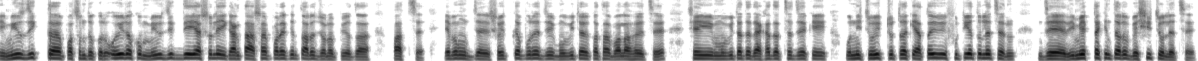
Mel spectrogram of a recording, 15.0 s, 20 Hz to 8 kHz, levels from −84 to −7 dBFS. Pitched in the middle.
Yes: medium, 170 Hz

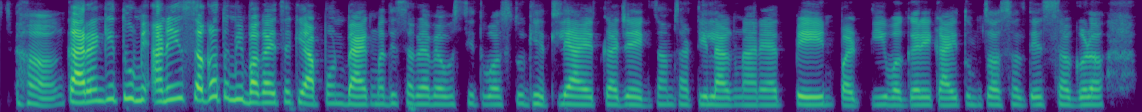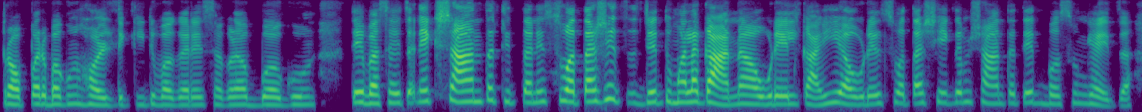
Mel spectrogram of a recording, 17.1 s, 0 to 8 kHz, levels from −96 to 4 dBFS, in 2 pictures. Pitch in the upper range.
Yes: high, 225 Hz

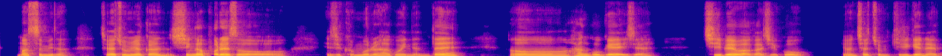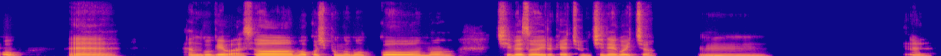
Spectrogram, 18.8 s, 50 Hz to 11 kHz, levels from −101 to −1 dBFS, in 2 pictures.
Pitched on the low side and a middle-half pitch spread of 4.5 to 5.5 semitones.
No: low, 100 Hz; average, 4.0 semitones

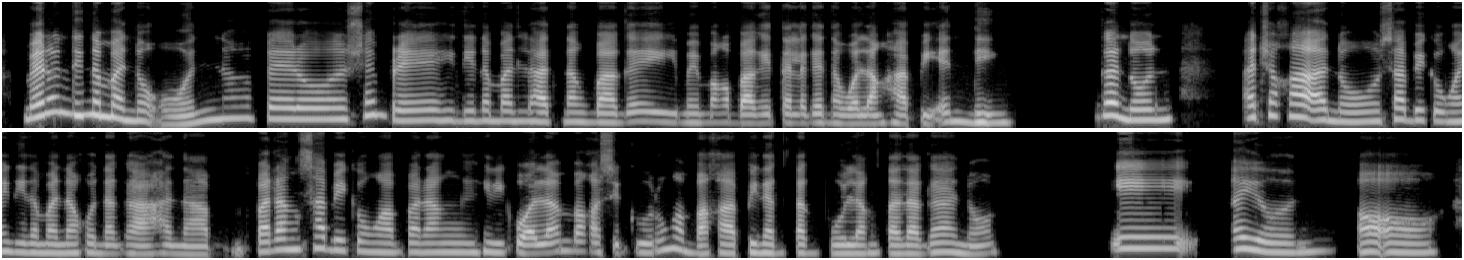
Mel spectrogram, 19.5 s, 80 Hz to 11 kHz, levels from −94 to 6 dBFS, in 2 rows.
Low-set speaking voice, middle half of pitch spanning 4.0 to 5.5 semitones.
No: high, 195 Hz; average, 4.5 semitones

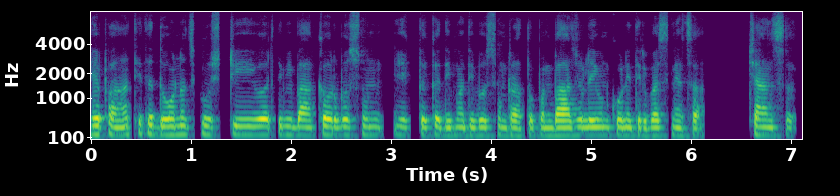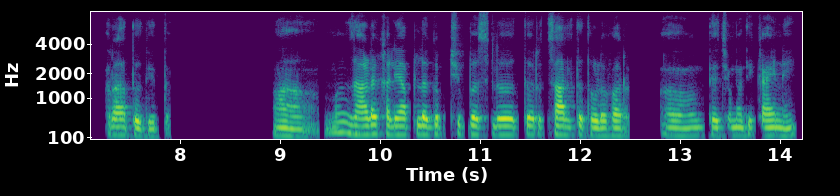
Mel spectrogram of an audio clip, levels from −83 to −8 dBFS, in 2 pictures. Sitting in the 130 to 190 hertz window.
Yes: medium, 140 Hz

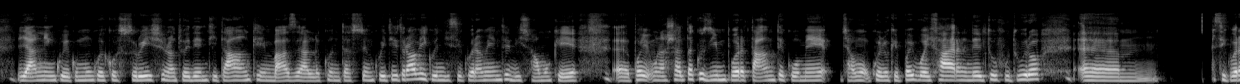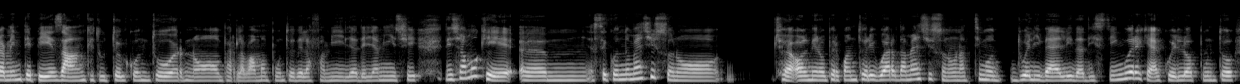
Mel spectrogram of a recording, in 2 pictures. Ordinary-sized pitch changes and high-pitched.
No: narrow, 1.9 semitones; high, 195 Hz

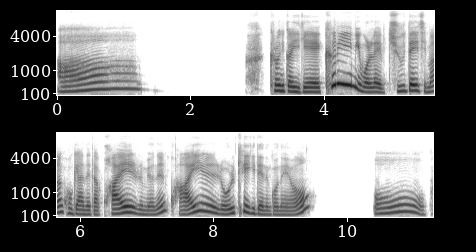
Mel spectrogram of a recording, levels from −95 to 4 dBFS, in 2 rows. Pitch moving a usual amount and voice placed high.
No: wide, 6.2 semitones; high, 205 Hz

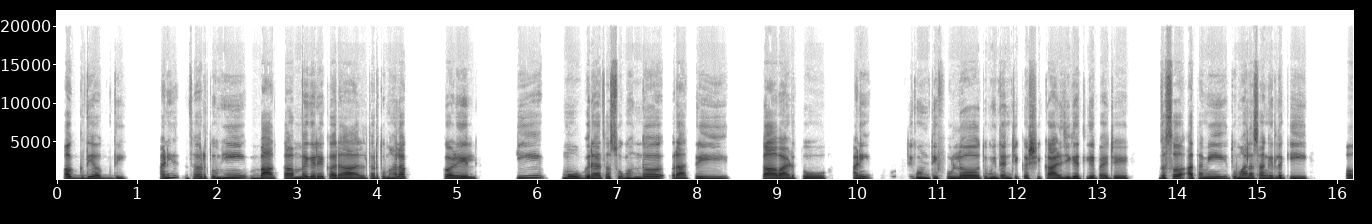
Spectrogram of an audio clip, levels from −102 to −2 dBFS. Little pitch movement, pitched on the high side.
Yes: narrow, 2.3 semitones; high, 205 Hz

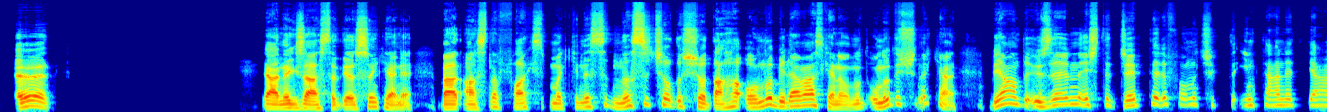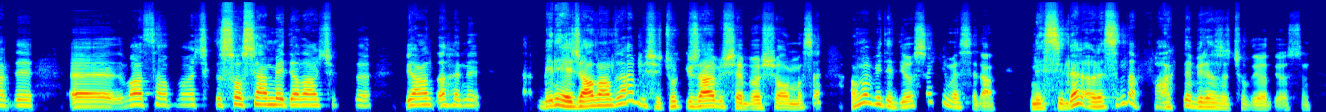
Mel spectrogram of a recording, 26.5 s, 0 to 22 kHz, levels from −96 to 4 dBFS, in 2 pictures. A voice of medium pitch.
Yes: medium, 155 Hz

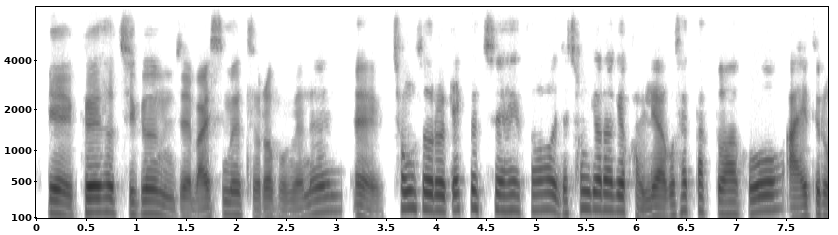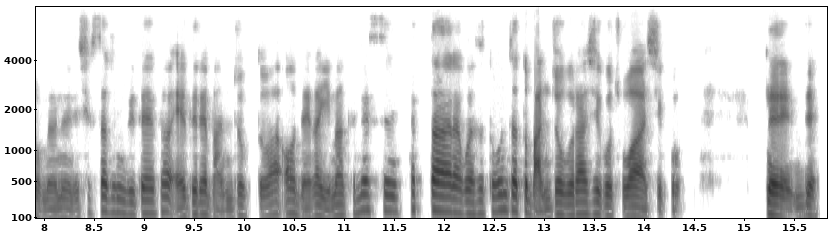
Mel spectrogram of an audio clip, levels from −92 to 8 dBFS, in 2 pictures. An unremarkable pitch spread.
No: wide, 7.2 semitones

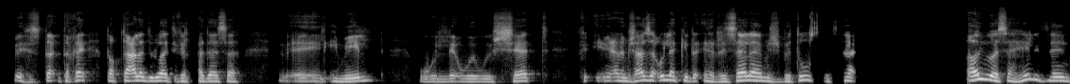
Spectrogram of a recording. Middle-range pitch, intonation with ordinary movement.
Yes: medium, 160 Hz; average, 4.4 semitones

